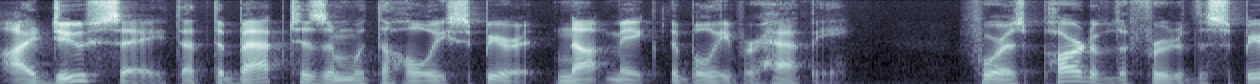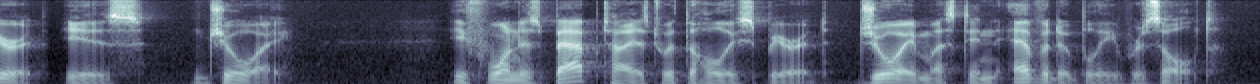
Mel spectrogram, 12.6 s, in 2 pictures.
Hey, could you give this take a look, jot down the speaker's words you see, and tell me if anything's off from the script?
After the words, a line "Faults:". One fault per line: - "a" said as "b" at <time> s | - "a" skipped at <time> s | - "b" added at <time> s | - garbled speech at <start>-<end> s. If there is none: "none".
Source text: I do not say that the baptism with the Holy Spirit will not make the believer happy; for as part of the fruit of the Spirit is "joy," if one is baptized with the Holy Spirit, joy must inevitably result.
I do say that the baptism with the Holy Spirit not make the believer happy; for as part of the fruit of the Spirit is "joy," if one is baptized with the Holy Spirit, joy must inevitably result.
Faults:
- "not" skipped at 0.4 s
- "will" skipped at 2.7 s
